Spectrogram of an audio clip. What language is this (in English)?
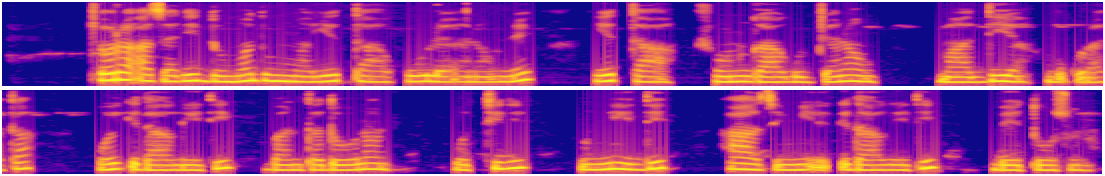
Wolaytta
